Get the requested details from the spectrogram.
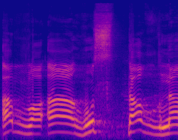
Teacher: गैन में प्यारे बच्चों को कलकला नहीं करना, आवाज़ लौट कर नहीं आनी चाहिए।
